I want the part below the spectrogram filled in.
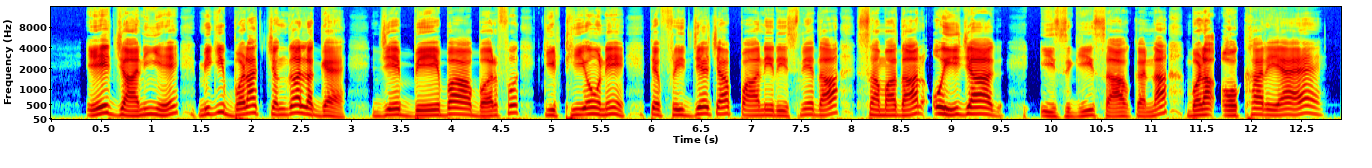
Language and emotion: Dogri, happy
